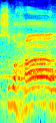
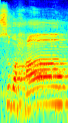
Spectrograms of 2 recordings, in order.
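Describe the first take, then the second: The two takes are said the same way.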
